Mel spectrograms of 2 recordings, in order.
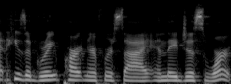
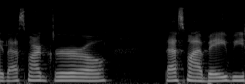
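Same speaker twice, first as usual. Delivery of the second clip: tender; 3 semitones lower, 6 dB quieter than usual. Real, not acted. Speaking tenderly about her own mother.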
